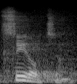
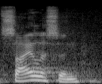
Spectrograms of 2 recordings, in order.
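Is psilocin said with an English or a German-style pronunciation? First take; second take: German; English. First: It is said with a German-style pronunciation. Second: It is said with a plain English pronunciation.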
